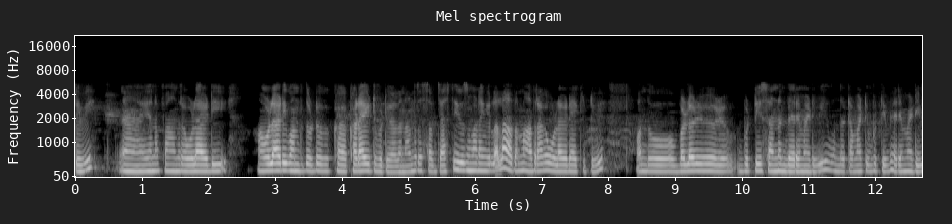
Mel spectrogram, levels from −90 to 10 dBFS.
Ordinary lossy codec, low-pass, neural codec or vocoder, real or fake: none; 5.4 kHz; none; real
